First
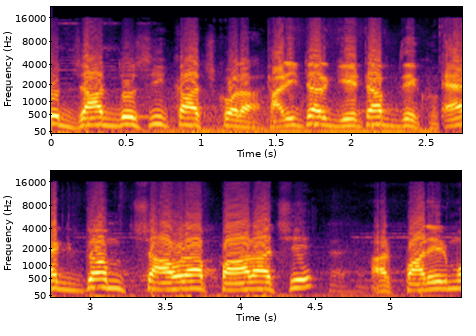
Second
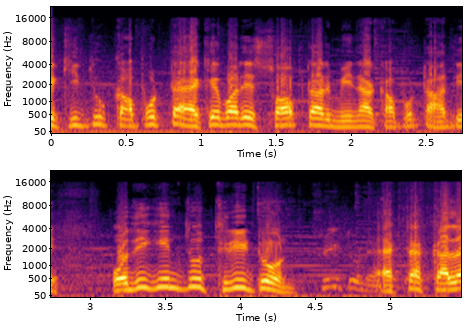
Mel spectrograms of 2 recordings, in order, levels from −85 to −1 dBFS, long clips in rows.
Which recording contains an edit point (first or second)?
first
